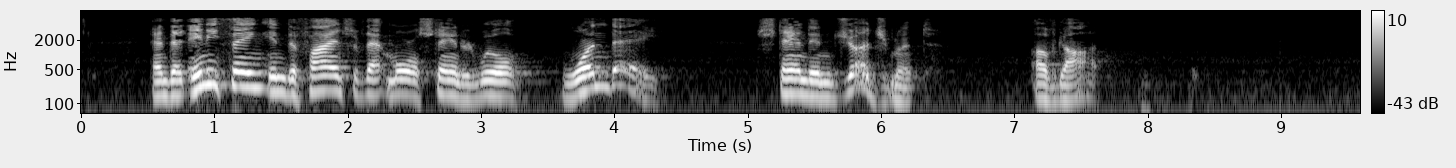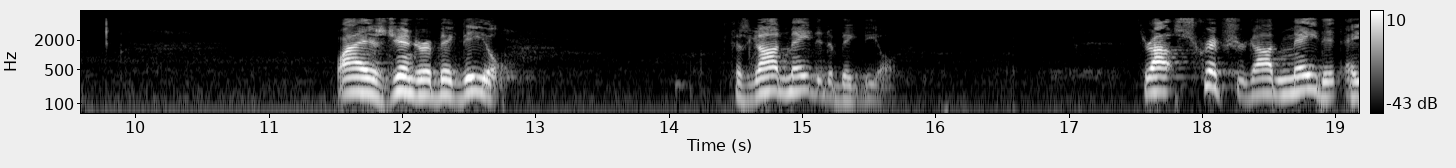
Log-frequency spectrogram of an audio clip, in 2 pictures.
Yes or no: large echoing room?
yes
